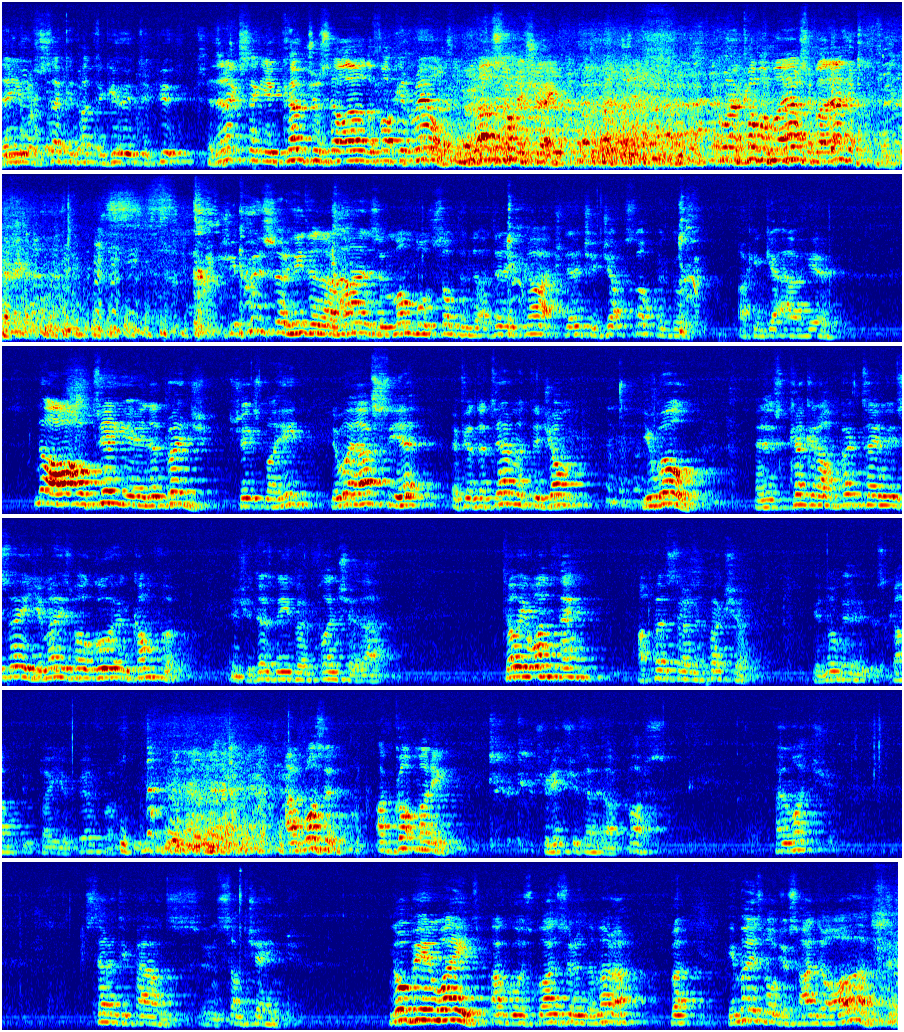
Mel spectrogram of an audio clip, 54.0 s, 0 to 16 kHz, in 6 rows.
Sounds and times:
Speech: 0.0s - 5.7s, 7.1s - 8.7s, 11.2s - 17.4s, 18.3s - 31.0s, 32.0s - 37.3s, 38.8s - 40.6s, 41.4s - 42.8s, 43.7s - 44.4s, 45.8s - 48.0s, 48.9s - 53.9s
Laughter: 4.3s - 10.9s, 37.2s - 39.0s, 53.7s - 53.9s.

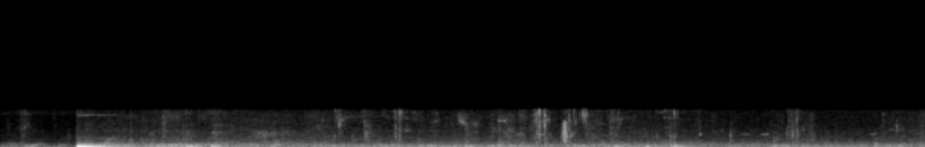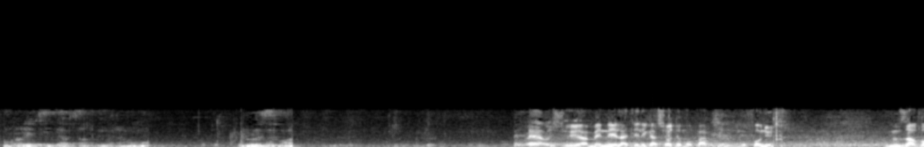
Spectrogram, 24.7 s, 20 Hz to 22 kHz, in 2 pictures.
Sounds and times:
Speech: 12.4s - 14.4s, 24.1s - 24.6s.

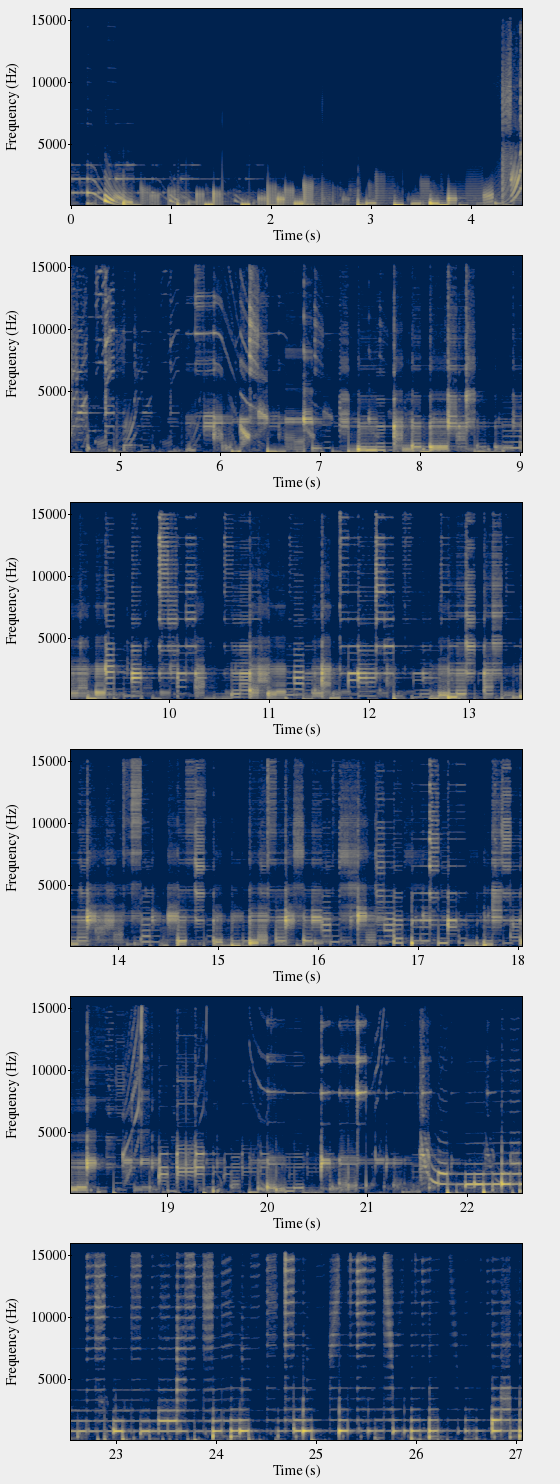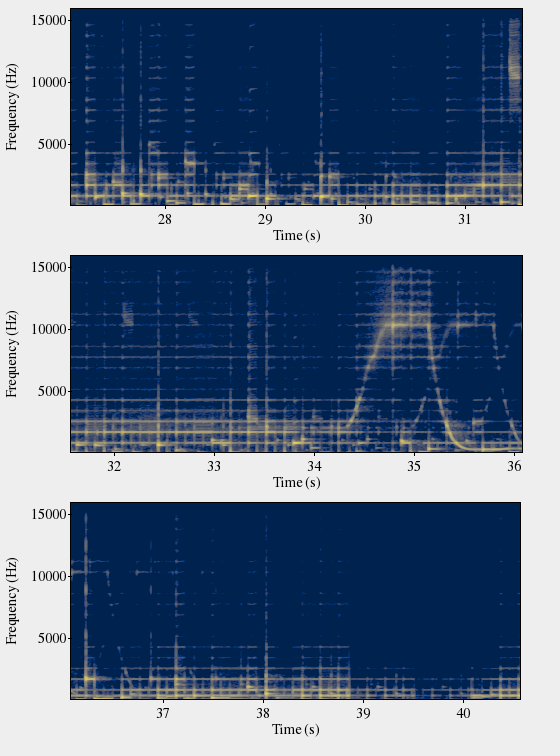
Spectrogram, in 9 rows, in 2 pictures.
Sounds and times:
Synthesizer: 0.0s - 40.5s.

